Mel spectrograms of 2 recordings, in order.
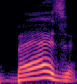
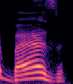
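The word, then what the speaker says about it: badge: बी ए डी जी ई बैज क्या पढ़ेंगे? बैज जे यू डी जी ई जज इसको ड जज मत पढ़िएगा।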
